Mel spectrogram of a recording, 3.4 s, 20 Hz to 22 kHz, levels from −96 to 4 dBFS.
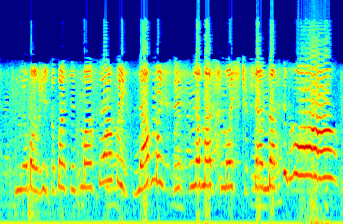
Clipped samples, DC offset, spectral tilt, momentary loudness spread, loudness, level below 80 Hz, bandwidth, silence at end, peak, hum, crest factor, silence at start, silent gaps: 0.5%; 2%; 2 dB/octave; 10 LU; -9 LUFS; -44 dBFS; over 20 kHz; 0.05 s; 0 dBFS; none; 10 dB; 0.05 s; none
